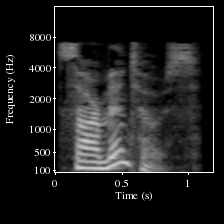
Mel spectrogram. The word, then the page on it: sarmentose: British English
